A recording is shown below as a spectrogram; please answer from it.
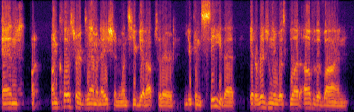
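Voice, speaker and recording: A man's voice: fairly low pitch, moderate pace, darkish tone, low-quality recording. A man narrating a tabletop game as game master, rambling with lots of restarts. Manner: rambling, many fillers and restarts.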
